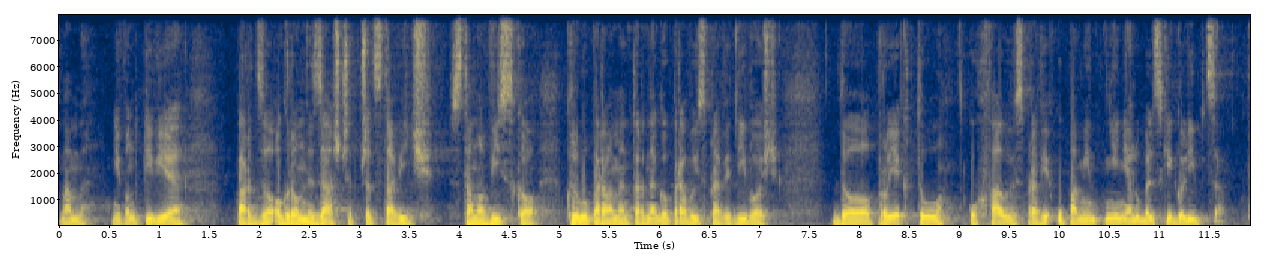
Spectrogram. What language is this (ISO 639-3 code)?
pol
